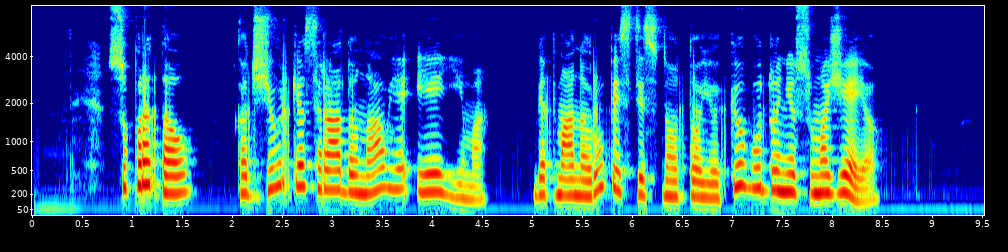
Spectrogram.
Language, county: Lithuanian, Vilnius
